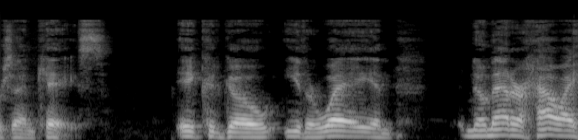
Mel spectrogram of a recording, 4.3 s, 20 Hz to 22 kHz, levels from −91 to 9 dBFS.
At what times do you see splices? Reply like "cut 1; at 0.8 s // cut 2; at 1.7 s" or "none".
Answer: none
